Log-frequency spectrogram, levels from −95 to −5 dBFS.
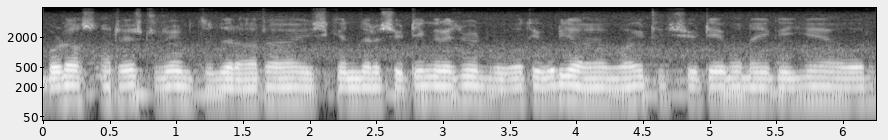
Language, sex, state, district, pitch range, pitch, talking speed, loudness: Hindi, male, Rajasthan, Bikaner, 100-105 Hz, 100 Hz, 210 wpm, -16 LUFS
